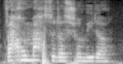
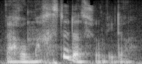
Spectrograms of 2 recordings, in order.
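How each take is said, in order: First: It sounds like an accusing statement. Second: It sounds like a genuine, open question. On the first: The speaker is reproaching, not asking. "Das erste war eine Aussage und ein Vorwurf" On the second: The speaker really wants to know the reason. "das zweite war eine wirkliche Frage"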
